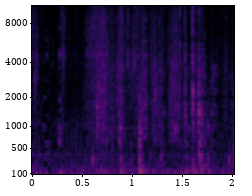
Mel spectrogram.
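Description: Faint rustling and small clicks of a wire being handled and its end pushed into a yellow insulated crimp connector.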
